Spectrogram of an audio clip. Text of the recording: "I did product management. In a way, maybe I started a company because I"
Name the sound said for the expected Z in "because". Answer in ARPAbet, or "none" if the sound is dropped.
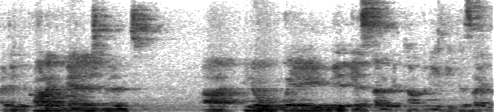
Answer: Z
